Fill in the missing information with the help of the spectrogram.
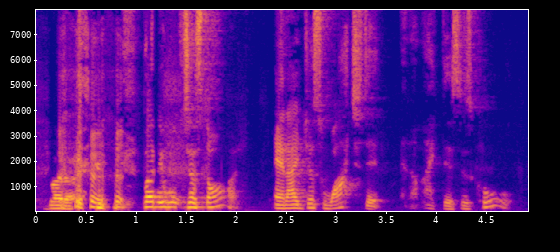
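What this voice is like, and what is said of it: Long Island accent. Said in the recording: “growing up in Long Island, that's where I grew up ... that explains the accent right there.”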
